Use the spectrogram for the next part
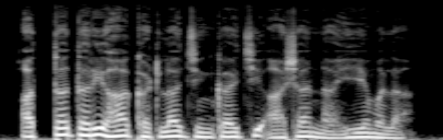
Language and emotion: Marathi, sad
